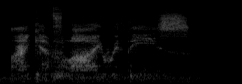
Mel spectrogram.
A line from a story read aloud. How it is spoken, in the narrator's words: I whispered, as if it were a big secret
